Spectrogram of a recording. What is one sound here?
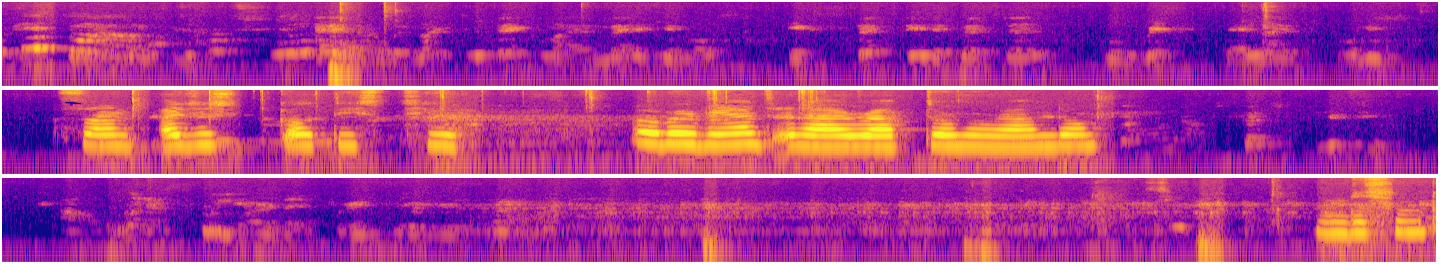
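A young girl talks quietly close by.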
